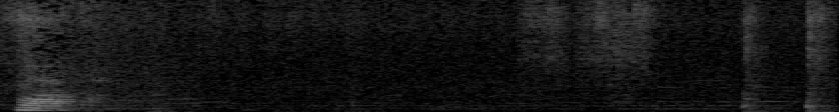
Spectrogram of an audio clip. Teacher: పై దంతాలు కింద పెదవులను లైట్గా స్పృశిస్తూ ఈ యొక్క వా అనబడే అక్షరాన్ని మనం పలుకుతాం కాబట్టి దాన్ని దంతోష్యం అంటారు.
